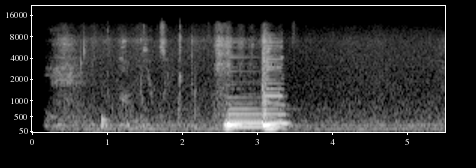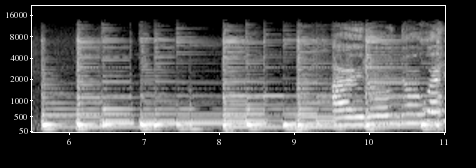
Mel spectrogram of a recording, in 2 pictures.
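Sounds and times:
low room hum: 0.2s - 5.6s
hushed whispering voices: 1.0s - 2.1s.

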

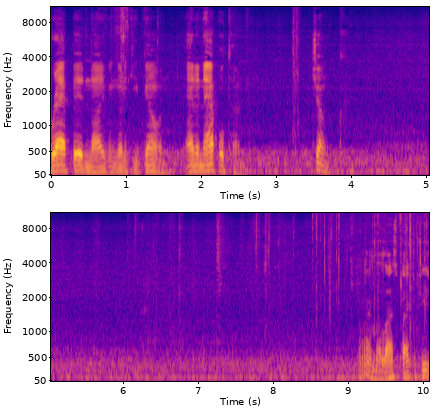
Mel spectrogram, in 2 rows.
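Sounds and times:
low room hum: 0.0s - 10.0s
handling rustles and ticks: 6.0s - 10.0s.

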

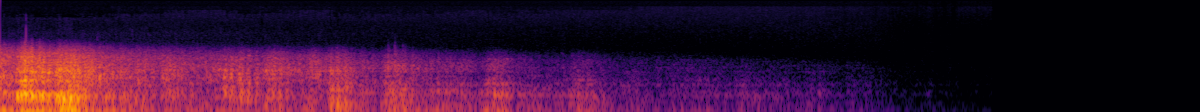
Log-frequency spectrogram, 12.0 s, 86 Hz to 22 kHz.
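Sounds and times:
rolling thunder: 0.0s - 6.1s.

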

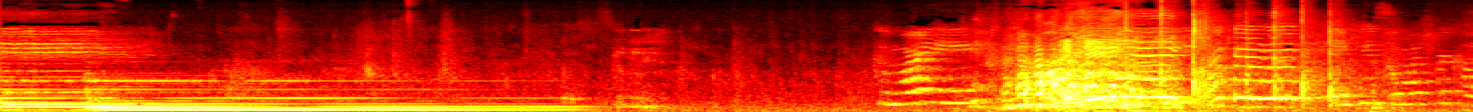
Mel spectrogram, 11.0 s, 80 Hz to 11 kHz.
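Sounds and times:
hand claps: 8.6s - 10.2s.

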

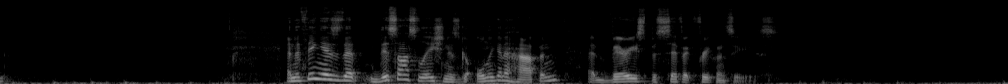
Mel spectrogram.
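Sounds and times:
stylus writing on tablet: 0.2s - 2.0s, 7.8s - 10.0s.

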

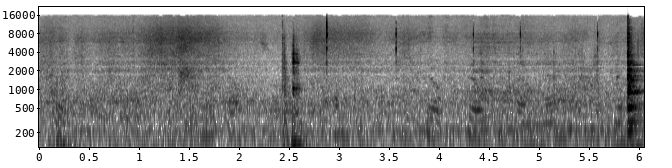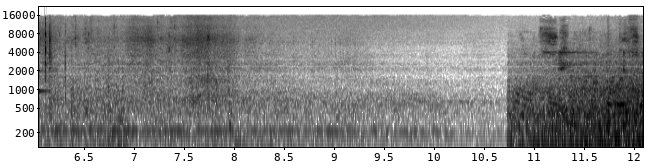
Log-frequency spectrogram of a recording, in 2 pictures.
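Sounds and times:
train carriage hum: 0.0s - 12.0s.

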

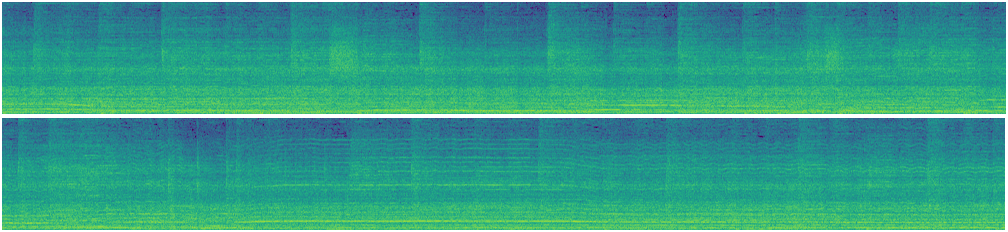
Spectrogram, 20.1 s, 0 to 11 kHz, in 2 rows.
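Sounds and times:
live rock band playing: 0.0s - 20.0s
person singing long high note: 0.0s - 20.0s.

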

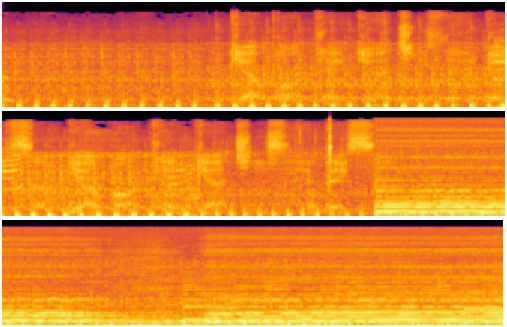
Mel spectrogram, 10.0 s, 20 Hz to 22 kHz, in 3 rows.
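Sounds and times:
motorcycle engine idling: 0.0s - 10.0s
music: 5.8s - 10.0s.

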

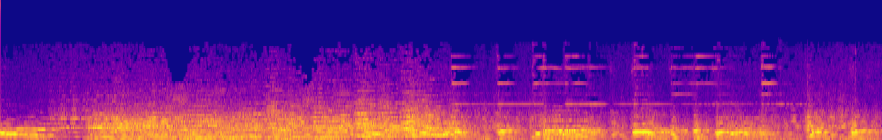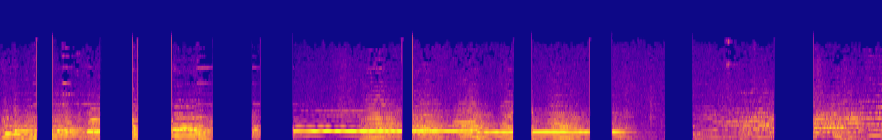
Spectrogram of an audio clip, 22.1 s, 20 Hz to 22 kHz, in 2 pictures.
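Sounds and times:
symphony orchestra strings playing: 0.5s - 12.3s, 14.8s - 19.0s, 19.7s - 22.0s.

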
